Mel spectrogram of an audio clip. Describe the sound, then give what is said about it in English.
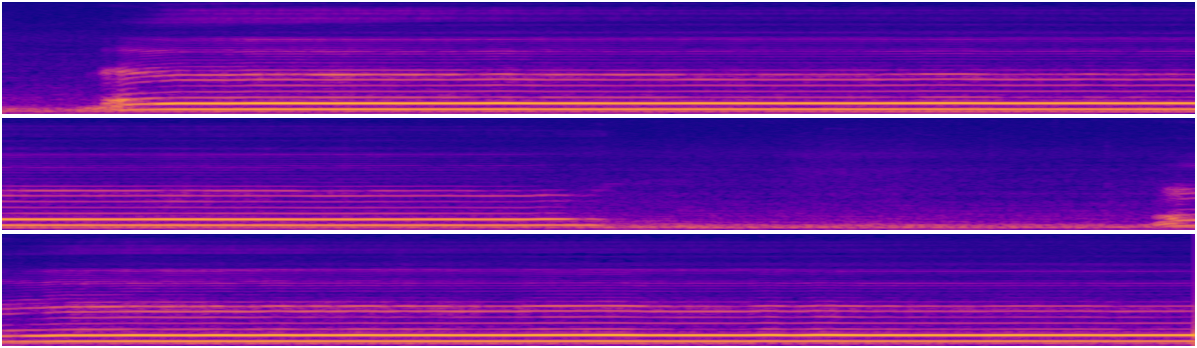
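A voice sustains a deep, steady "voo" hum from deep in the gut, imitating a foghorn as part of a foghorn-breath exercise: two long buzzy tones of about eight seconds each, loud and rich, separated by a brief quiet pause for breath. “So take an easy breath in, and then as you release it, make the sound VOO from deep in your gut, from the viscera, as he calls it.”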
